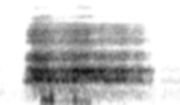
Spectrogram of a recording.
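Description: A woman's long, breathy breath close to a phone microphone. It starts about a third of a second in and lasts about a second and a half, with no voice in it.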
